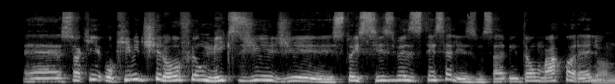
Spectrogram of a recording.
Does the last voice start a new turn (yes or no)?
no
